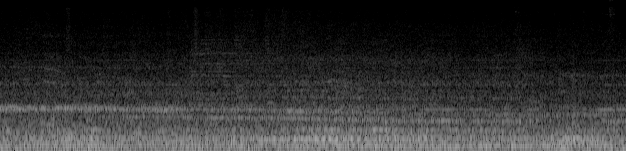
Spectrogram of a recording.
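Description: A train rumbles and hums steadily as it rolls along.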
